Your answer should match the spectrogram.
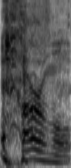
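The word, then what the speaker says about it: Corrimal: Coramal.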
